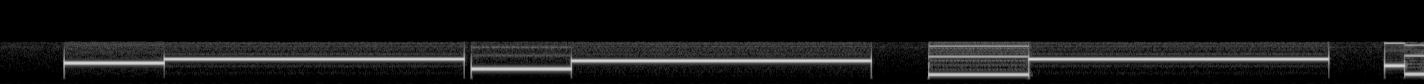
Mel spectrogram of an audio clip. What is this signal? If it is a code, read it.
Two-tone page, heard as a one-second tone, then a three-second tone, about 1010 then 1220 Hz, about 730 then 1120 Hz, about 460 then 1220 Hz. It is heard from 0.6 to 13.3 s.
